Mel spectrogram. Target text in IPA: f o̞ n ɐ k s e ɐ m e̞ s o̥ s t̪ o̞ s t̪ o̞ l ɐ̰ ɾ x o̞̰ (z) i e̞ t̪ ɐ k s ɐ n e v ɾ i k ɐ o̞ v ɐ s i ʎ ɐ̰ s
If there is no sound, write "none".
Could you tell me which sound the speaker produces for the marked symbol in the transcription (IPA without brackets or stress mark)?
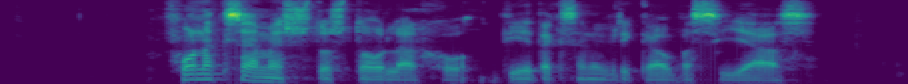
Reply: ð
